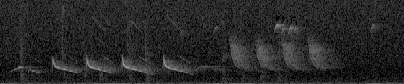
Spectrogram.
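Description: Faint bird song: four clear whistled notes, each sliding down in pitch, about half a second apart, followed by four broader, fuzzier falling notes. A few faint clicks sit under the song.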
